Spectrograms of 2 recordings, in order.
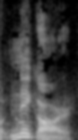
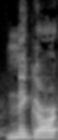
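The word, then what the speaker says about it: Niggar: No, nigar, it's pronounced, but you can pronounce this as you want. Nigger is fine, though. It's a European name, Polish one.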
